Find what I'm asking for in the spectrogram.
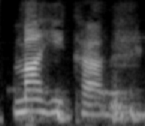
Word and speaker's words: Mágica: Mágica.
